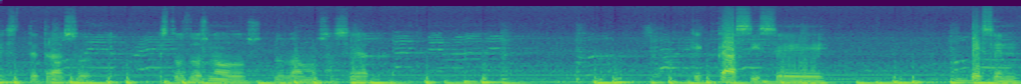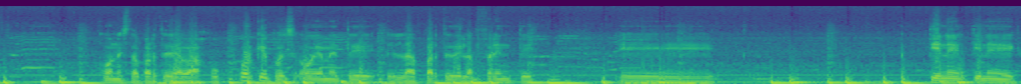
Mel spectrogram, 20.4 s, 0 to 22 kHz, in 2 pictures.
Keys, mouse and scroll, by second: 3.1-5.6 drag, 6.8-8.0 drag, 8.4-10.0 drag, 10.6-12.5 drag, 13.1-14.5 drag, 14.9-16.4 drag, 16.7-18.2 drag, 18.3-19.5 drag, 20.1-20.4 drag.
